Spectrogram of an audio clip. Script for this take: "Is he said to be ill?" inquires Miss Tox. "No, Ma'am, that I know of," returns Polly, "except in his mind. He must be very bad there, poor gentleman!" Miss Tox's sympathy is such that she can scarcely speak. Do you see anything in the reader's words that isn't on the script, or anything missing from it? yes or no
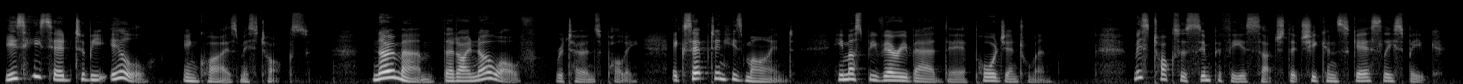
no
